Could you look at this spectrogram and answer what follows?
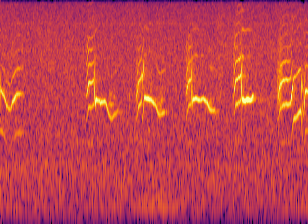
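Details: Male goldfinch in breeding plumage singing in a garden: a series of clear, wavering, slurred whistles, each starting with a short sharp note, repeated about every half second over a quiet low hum.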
